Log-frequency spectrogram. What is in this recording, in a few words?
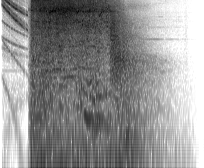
Menu Scifi Interface Close; Menu FX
